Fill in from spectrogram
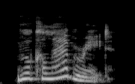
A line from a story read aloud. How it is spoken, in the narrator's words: cried Owen delightfully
